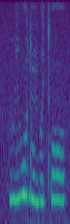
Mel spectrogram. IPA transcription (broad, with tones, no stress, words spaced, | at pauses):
βi˨˦βo˦dũ˨ ɡʷi˨tʰo˦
